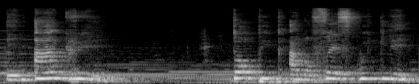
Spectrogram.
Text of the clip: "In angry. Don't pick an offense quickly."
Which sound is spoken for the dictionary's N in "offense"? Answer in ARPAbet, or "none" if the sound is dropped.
none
